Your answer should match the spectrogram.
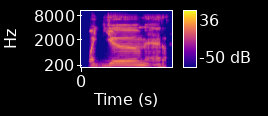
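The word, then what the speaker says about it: וַיֹּאמֶר: Vayomer Moshe El Adonai. Here the Aleph is silent because this Yud, I'm sorry, because this O vowel belongs to the Yud.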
